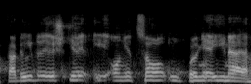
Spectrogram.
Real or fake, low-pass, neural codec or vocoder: fake; 10.8 kHz; codec, 24 kHz, 1.5 kbps, HILCodec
